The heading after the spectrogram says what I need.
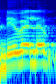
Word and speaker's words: develop: some financial assistance to develop my company see where the stress should be given financial second syllable assistance second syllable develop second syllable company first syllable if you want to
